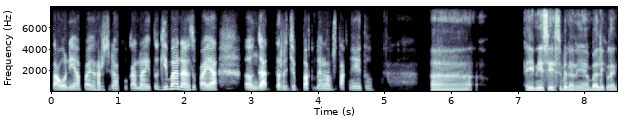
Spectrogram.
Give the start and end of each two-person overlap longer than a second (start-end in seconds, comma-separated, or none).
none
